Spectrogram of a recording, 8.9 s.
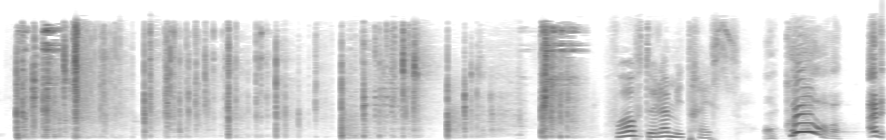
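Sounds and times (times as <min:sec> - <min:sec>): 
pencil case contents falling onto floor: 0:00.0 - 0:06.0
speech: 0:06.2 - 0:08.8.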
